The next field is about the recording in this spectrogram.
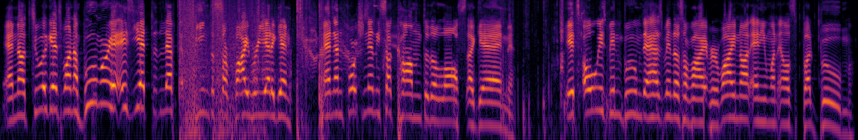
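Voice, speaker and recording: High-voiced man, excitable game caster. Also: normal speed, slight background noise. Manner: excitable, rambling, filler-heavy play-by-play. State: slightly croaky voice. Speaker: esports caster. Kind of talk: live play-by-play game commentary.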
